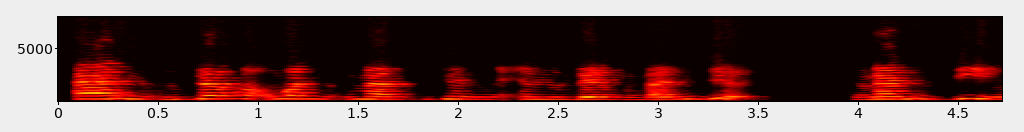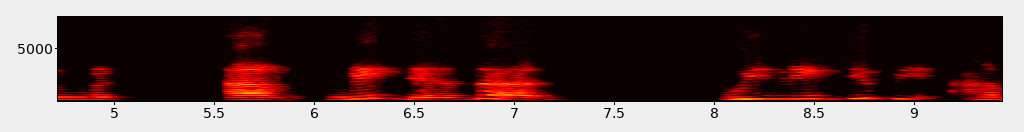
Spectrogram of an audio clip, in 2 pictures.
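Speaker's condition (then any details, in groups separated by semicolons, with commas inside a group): Cerebral palsy; affects speech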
